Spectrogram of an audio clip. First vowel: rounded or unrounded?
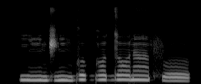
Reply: unrounded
